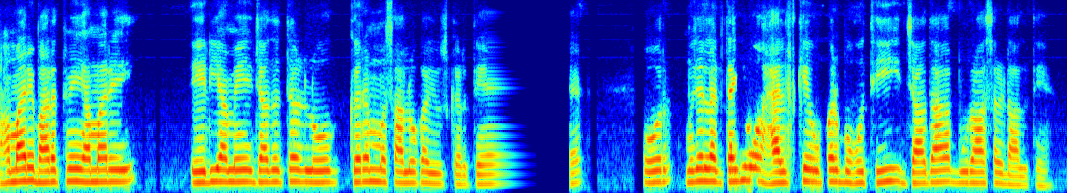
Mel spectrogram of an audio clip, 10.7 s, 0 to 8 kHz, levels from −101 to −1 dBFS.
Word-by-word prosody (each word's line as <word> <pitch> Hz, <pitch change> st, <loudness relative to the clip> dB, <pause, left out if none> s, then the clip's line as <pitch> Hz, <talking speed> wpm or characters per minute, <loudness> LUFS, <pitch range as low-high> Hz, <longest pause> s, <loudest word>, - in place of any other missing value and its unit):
हमारे 185 Hz, +4 st, +5 dB
भारत 180 Hz, 0 st, +2 dB
में 195 Hz, -, +2 dB
ही, 190 Hz, -, +3 dB
हमारे 185 Hz, +1 st, +3 dB, 0.8 s
एरिया 185 Hz, +2 st, +2 dB
में 185 Hz, 0 st, 0 dB
ज़्यादातर 180 Hz, +1 st, 0 dB
लोग 175 Hz, -1 st, 0 dB
गरम 185 Hz, +1 st, +1 dB
मसालों 170 Hz, -1 st, 0 dB
का 170 Hz, -, -3 dB
यूज़ 155 Hz, -1 st, -5 dB
करते 145 Hz, 0 st, -8 dB
हैं। 150 Hz, 0 st, -8 dB, 1.4 s
और 180 Hz, +2 st, -1 dB, 0.2 s
मुझे 190 Hz, +2 st, +2 dB
लगता 185 Hz, -2 st, +3 dB
है -, -, +2 dB
कि 205 Hz, -, -2 dB
वो 200 Hz, -1 st, +3 dB
हेल्थ 165 Hz, -1 st, +3 dB
के 195 Hz, -, +2 dB
ऊपर 185 Hz, 0 st, +1 dB
बहुत 170 Hz, +1 st, -5 dB
ही 180 Hz, +2 st, 0 dB
ज़्यादा 170 Hz, +3 st, +1 dB
बुरा 170 Hz, -1 st, -1 dB
असर 165 Hz, 0 st, -4 dB
डालते 130 Hz, -3 st, -6 dB
हैं। 120 Hz, +1 st, -18 dB
175 Hz, 175 wpm, -20 LUFS, 165-185 Hz, 1.4 s, हमारे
